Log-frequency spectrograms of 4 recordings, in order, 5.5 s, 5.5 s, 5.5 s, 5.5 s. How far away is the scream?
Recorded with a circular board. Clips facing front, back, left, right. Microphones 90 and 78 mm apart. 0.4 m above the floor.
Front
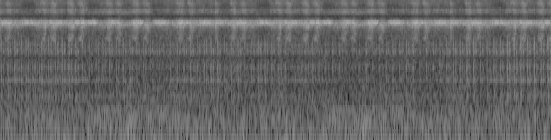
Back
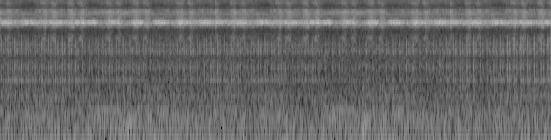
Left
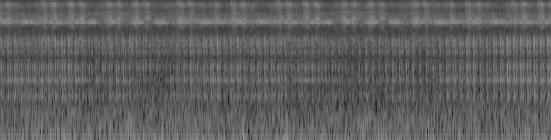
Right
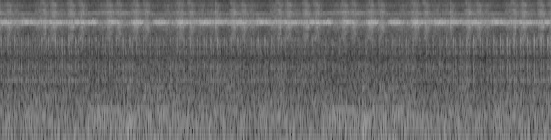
I don't hear a scream.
